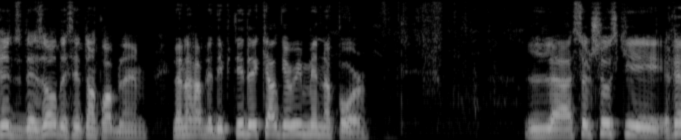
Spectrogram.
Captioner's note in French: voix de l'interprète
